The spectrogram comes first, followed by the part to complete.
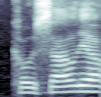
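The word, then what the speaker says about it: कौसल्या: son of dasharath and kosalya kosalya or koshal it's pronounced either way either and of course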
